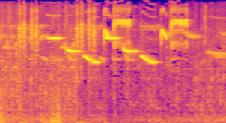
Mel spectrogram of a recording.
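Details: Brown-chested jungle flycatcher lure song: pure, sweet whistles gliding downward, three or four notes per phrase, with a faint trill on the highest notes.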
